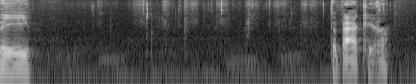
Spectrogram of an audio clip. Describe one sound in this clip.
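Small plastic parts click and rustle in a man's hands.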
